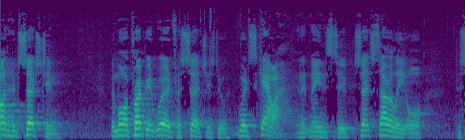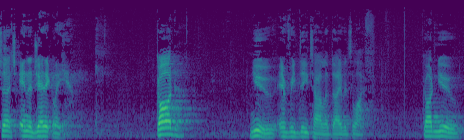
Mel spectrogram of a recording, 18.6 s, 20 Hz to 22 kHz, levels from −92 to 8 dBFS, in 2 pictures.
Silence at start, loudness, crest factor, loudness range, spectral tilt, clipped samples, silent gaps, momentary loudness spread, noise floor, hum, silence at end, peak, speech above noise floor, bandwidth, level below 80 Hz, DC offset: 0 s; -29 LUFS; 22 dB; 6 LU; -5 dB/octave; under 0.1%; none; 16 LU; -62 dBFS; none; 0.05 s; -8 dBFS; 33 dB; 17.5 kHz; -72 dBFS; under 0.1%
